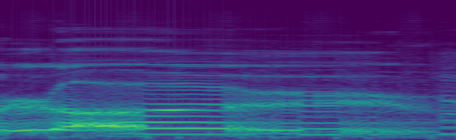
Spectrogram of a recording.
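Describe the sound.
A person voices a single long, loud dragon-like roar imitating a large blue dragon that flies up out of the ground and spreads its wings: a strained, guttural growl that swells and wavers in pitch for about two seconds, with no other talking.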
